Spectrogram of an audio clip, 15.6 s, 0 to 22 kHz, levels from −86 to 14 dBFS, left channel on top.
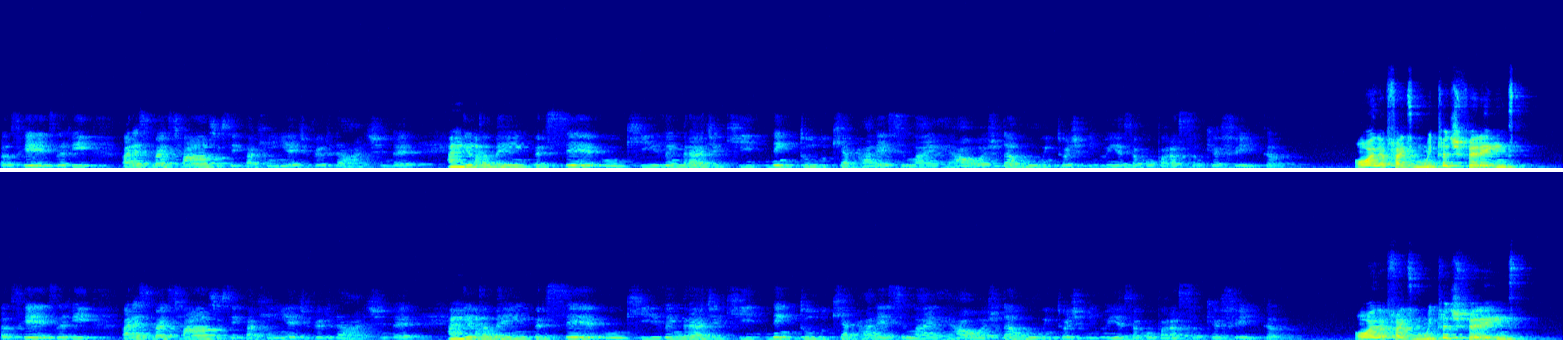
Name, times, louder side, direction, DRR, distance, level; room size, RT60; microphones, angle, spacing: voice 1, 0.0-12.8, equal, 10° left, -4 dB, 1.4 m, -41 dB
voice 2, 4.5-4.9 13.6-15.1, left 3 dB, 30° left, 6 dB, 0.6 m, -28 dB
7.8 x 5.9 x 2.4 m, 0.79 s
head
